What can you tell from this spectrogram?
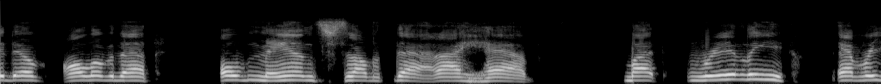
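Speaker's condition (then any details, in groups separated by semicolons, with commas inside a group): Facial paralysis from hydrocephalus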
